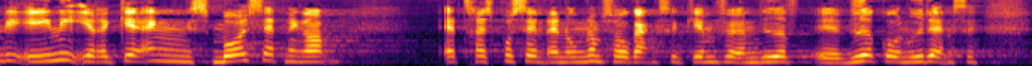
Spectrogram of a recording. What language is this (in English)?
Danish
